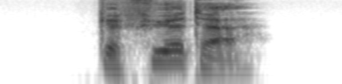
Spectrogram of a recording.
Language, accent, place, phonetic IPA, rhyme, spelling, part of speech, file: German, Germany, Berlin, [ɡəˈfyːɐ̯tɐ], -yːɐ̯tɐ, geführter, adjective, De-geführter.ogg
- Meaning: inflection of geführt: 1. strong/mixed nominative masculine singular 2. strong genitive/dative feminine singular 3. strong genitive plural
